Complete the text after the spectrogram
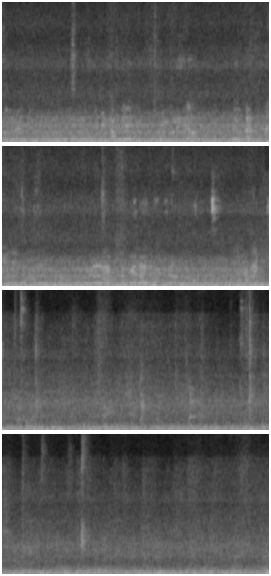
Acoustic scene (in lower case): subway train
